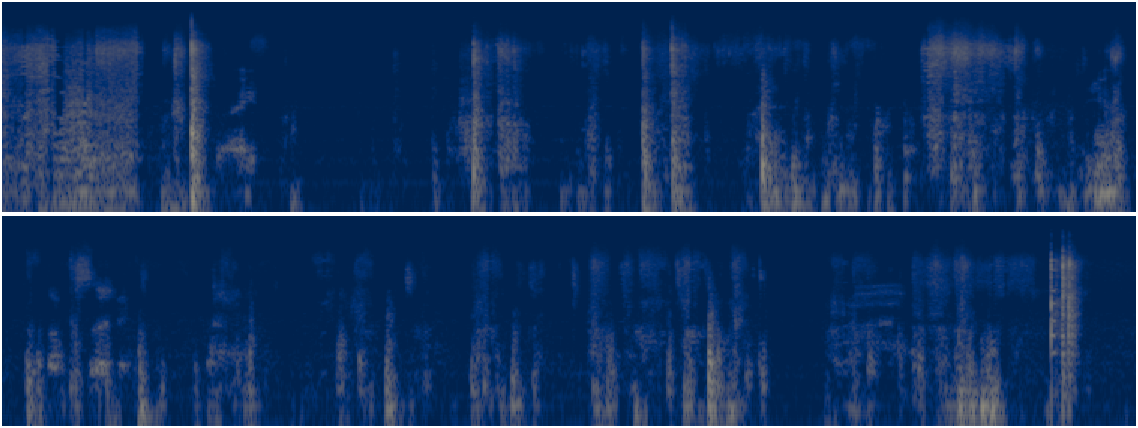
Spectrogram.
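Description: Objects knock and thud against a tabletop.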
